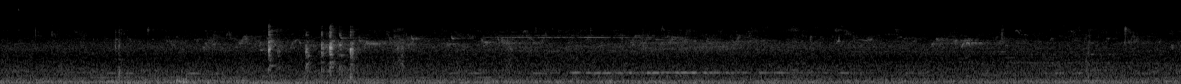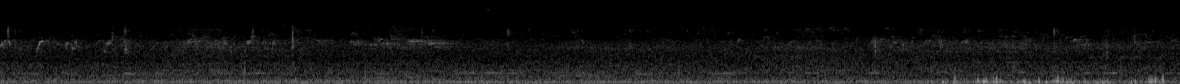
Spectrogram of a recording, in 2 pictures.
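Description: Outdoor garden ambience: small birds chirping on and off over a steady low background rumble. There are a few sharp clicks about three seconds in and some low bumps near the end.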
